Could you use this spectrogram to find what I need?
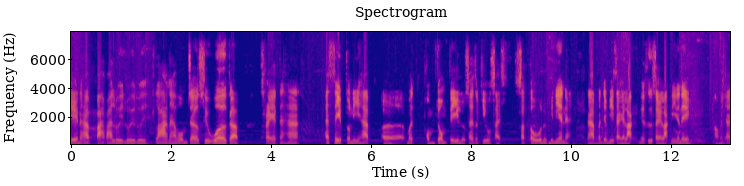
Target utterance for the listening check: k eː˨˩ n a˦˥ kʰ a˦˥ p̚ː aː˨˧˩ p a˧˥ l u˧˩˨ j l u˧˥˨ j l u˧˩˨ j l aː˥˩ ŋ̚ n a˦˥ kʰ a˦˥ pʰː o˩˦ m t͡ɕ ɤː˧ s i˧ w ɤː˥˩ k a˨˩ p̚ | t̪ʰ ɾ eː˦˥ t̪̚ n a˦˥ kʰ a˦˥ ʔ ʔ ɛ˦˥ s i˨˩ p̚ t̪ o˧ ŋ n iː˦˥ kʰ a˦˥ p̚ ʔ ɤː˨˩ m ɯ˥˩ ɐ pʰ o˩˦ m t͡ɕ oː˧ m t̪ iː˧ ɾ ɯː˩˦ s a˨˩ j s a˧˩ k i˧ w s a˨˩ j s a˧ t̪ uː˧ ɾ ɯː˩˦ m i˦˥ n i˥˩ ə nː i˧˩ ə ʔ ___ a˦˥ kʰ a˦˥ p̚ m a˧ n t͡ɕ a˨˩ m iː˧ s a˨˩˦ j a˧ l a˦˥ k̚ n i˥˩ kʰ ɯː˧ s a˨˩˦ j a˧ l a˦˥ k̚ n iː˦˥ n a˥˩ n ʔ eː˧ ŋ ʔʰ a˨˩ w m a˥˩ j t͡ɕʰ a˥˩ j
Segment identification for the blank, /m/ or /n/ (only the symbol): n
